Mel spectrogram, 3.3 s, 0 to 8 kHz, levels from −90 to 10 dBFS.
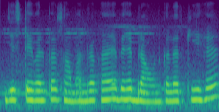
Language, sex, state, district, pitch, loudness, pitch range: Hindi, female, Madhya Pradesh, Bhopal, 225 Hz, -14 LUFS, 210-235 Hz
